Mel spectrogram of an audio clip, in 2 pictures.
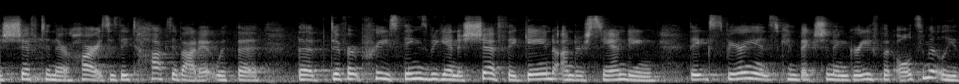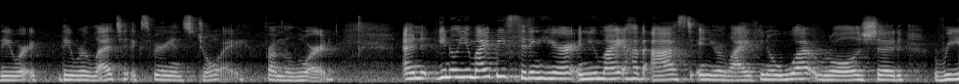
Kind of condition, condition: setting, large echoing room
